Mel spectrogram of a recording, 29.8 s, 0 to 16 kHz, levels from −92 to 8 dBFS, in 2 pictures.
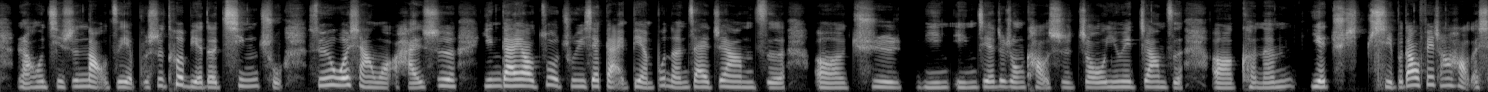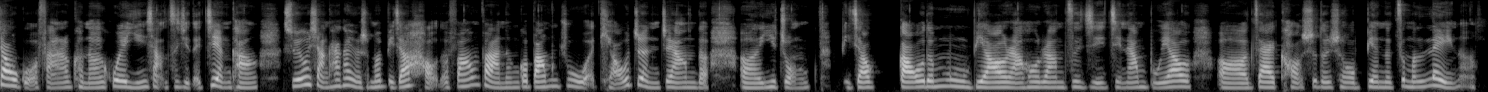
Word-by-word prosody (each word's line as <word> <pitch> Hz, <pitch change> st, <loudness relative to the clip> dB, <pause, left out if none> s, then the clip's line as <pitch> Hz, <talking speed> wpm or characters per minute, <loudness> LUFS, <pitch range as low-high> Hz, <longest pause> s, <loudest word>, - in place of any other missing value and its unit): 然 180 Hz, +1 st, -1 dB
后 220 Hz, -, -4 dB
其 225 Hz, +2 st, +2 dB
实 235 Hz, +3 st, +1 dB
脑 230 Hz, -5 st, +4 dB
子 215 Hz, +2 st, 0 dB
也 200 Hz, -, +2 dB
不 -, -, -13 dB
是 270 Hz, +6 st, +1 dB
特 310 Hz, +3 st, +3 dB
别 215 Hz, -6 st, -1 dB
地 205 Hz, 0 st, 0 dB
清 250 Hz, +4 st, +7 dB
楚， -, -, -2 dB, 0.3 s
所 275 Hz, -, -4 dB
以 290 Hz, -, +1 dB
我 290 Hz, -1 st, +6 dB
想 215 Hz, -9 st, +2 dB
我 190 Hz, -1 st, -4 dB
还 185 Hz, +1 st, -1 dB
是 255 Hz, +3 st, +3 dB, 0.3 s
应 255 Hz, 0 st, -6 dB
该 260 Hz, -1 st, +8 dB
要 255 Hz, -1 st, +7 dB
做 275 Hz, +4 st, -3 dB
出 245 Hz, +1 st, -9 dB
一 240 Hz, -, -4 dB
些 245 Hz, +2 st, +3 dB
改 -, -, 0 dB
变， 195 Hz, 0 st, -2 dB
不 275 Hz, +6 st, -8 dB
能 200 Hz, -2 st, -4 dB
再 215 Hz, -1 st, +1 dB
这 240 Hz, +5 st, -2 dB
样 215 Hz, -2 st, 0 dB
子， 190 Hz, -1 st, -2 dB, 0.3 s
呃， 190 Hz, 0 st, -1 dB
去 210 Hz, -3 st, -2 dB, 0.2 s
迎 200 Hz, 0 st, -8 dB
迎 200 Hz, 0 st, -9 dB
接 220 Hz, 0 st, +1 dB
这 230 Hz, -, -3 dB
种 205 Hz, -2 st, -4 dB
考 -, -, -3 dB
试 200 Hz, -1 st, +1 dB
周， 200 Hz, +1 st, -2 dB
因 215 Hz, 0 st, -6 dB
为 220 Hz, 0 st, -2 dB
这 220 Hz, +3 st, -2 dB
样 215 Hz, -1 st, -1 dB
子， 195 Hz, -2 st, -3 dB, 0.3 s
呃， 185 Hz, -1 st, +2 dB
可 205 Hz, -, -6 dB
能 205 Hz, +6 st, -7 dB
也 230 Hz, -2 st, +3 dB
起 225 Hz, -, +1 dB
起 215 Hz, -, +7 dB
不 215 Hz, -, -8 dB
到 280 Hz, +4 st, +8 dB
非 310 Hz, +2 st, -3 dB
常 275 Hz, -1 st, -2 dB
好 -, -, -1 dB
的 -, -, -9 dB
效 285 Hz, -4 st, +7 dB
果， -, -, -8 dB
反 -, -, -5 dB
而 200 Hz, +2 st, -5 dB
可 215 Hz, -, -9 dB
能 195 Hz, +1 st, -5 dB
会 235 Hz, -3 st, +2 dB
影 205 Hz, +2 st, -8 dB
响 -, -, +1 dB
自 220 Hz, +2 st, -4 dB
己 200 Hz, -3 st, -6 dB
的 -, -, -10 dB
健 250 Hz, -1 st, +2 dB
康。 195 Hz, 0 st, -1 dB, 0.3 s
所 250 Hz, -, +1 dB
以 -, -, +4 dB
我 300 Hz, -, +1 dB
想 310 Hz, -1 st, 0 dB
看 250 Hz, +3 st, -3 dB
看 280 Hz, -, -2 dB
有 240 Hz, -, -5 dB
什 205 Hz, 0 st, -4 dB
么 225 Hz, -, -4 dB
比 220 Hz, -3 st, -9 dB
较 220 Hz, -, +4 dB
好 -, -, -2 dB
的 -, -, -12 dB
方 245 Hz, +7 st, -1 dB
法， 275 Hz, -10 st, +4 dB
能 195 Hz, +1 st, -11 dB
够 225 Hz, +2 st, -2 dB
帮 220 Hz, +3 st, +3 dB
助 240 Hz, -1 st, -7 dB
我 -, -, -4 dB
调 -, -, -4 dB
整 275 Hz, -10 st, -1 dB
这 215 Hz, -, -2 dB
样 200 Hz, 0 st, -1 dB
的， 185 Hz, -, -5 dB, 0.3 s
呃， 190 Hz, -2 st, -2 dB
一 205 Hz, +4 st, -6 dB
种 195 Hz, -2 st, -6 dB, 0.3 s
比 205 Hz, -, -14 dB
较 205 Hz, +1 st, +3 dB, 0.2 s
高 215 Hz, +1 st, +7 dB
的 230 Hz, -, +1 dB
目 240 Hz, -1 st, -5 dB
标， 205 Hz, -1 st, +4 dB
然 190 Hz, -1 st, +1 dB
后 215 Hz, +1 st, -4 dB
让 205 Hz, -1 st, -3 dB
自 215 Hz, +1 st, -6 dB
己 190 Hz, -1 st, -3 dB
尽 210 Hz, -1 st, -1 dB
量 200 Hz, +2 st, -3 dB
不 190 Hz, -1 st, -9 dB
要， 225 Hz, +1 st, +3 dB, 0.3 s
呃， 185 Hz, -1 st, 0 dB
在 205 Hz, 0 st, +2 dB
考 200 Hz, -1 st, -6 dB
试 230 Hz, -, 0 dB
的 205 Hz, -2 st, -8 dB
时 205 Hz, +2 st, -4 dB
候 195 Hz, -1 st, -6 dB
变 210 Hz, +2 st, -5 dB
得 205 Hz, -, -7 dB
这 255 Hz, -, -3 dB
么 215 Hz, -, -5 dB
累 230 Hz, -2 st, 0 dB
呢？ 210 Hz, 0 st, -17 dB
215 Hz, 270 characters per minute, -24 LUFS, 200-235 Hz, 0.3 s, 该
